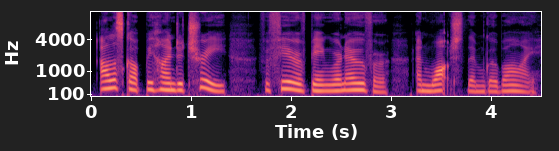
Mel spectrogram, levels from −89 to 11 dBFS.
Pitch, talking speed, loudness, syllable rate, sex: 210 Hz, 215 wpm, -16 LUFS, 5.5 syllables/s, female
